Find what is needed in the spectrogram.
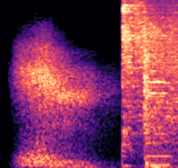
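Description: A whoosh sound effect for a logo intro: it swells in, then sinks in pitch and fades. About one and a half seconds in, music cuts in abruptly, with a deep bass hit near the end.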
